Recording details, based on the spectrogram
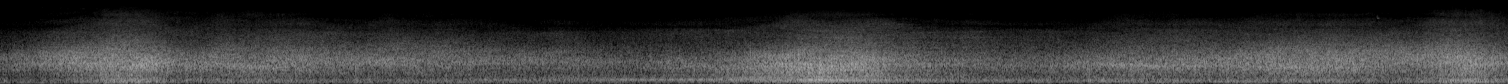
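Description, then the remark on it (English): Steady road traffic rumbles in the background as several cars swoosh past one after another, each swelling louder then fading, with a constant hiss of tires between passes and no voices. “Imagine right now that there's traffic around you.”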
